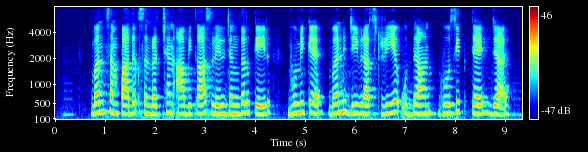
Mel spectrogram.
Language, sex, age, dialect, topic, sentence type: Maithili, female, 18-24, Bajjika, agriculture, statement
